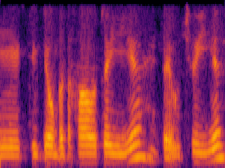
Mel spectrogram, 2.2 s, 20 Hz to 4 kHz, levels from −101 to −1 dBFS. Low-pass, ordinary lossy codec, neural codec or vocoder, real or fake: 3.6 kHz; none; none; real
